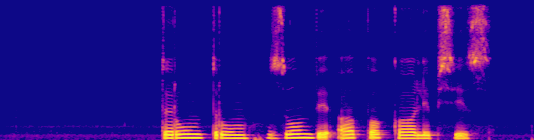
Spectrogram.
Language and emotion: Russian, sad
